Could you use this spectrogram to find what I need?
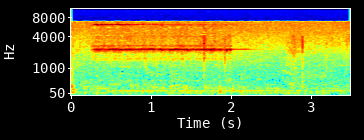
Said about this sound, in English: No answer. Why don't you try the bell?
